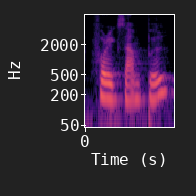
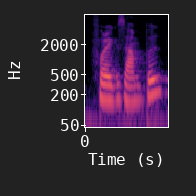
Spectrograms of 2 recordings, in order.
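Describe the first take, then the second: No difference in how they are said.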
